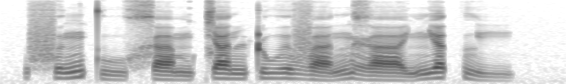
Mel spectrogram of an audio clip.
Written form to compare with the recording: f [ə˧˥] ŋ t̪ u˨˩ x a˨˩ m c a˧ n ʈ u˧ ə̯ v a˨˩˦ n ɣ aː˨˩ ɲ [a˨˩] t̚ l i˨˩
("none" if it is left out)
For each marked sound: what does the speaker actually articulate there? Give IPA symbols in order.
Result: ə˧˥, a˦˥

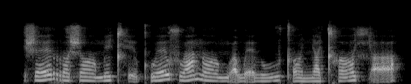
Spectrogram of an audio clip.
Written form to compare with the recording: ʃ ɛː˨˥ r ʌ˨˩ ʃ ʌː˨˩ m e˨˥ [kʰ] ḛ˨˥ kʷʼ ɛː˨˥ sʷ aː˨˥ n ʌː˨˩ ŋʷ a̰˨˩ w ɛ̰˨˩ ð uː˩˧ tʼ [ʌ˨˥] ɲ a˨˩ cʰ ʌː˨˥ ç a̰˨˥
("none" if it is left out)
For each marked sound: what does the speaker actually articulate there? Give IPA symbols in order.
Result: cʰ, ʌ˨˩

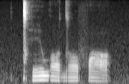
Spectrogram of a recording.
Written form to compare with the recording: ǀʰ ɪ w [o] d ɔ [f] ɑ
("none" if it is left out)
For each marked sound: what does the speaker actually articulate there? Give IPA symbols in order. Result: ɔ, f

